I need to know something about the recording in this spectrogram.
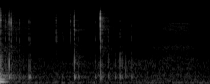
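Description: A few faint, sharp clicks as the seat-post clamp on the underside of a bicycle saddle is handled and worked loose by hand, the sharpest about a second in.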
